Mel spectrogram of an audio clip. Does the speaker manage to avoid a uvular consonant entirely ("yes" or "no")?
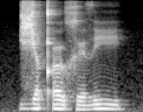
no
